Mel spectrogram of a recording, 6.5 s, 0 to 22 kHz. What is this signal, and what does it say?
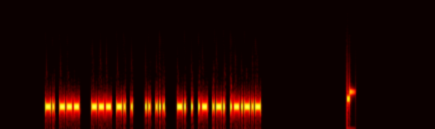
Morse code, heard as a keyed tone, about 43 wpm, 700 Hz. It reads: NO ONE IS NEAR.
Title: Sentences from Top 1000 Words - Review Part 1 - 45wpm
